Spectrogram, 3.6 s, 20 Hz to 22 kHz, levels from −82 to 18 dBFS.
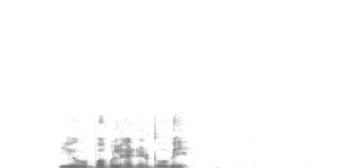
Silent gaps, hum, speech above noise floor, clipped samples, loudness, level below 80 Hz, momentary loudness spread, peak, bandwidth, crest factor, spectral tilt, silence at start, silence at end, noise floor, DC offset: none; none; 49 dB; under 0.1%; -34 LUFS; -58 dBFS; 9 LU; -16 dBFS; 7.6 kHz; 22 dB; -7 dB/octave; 0.6 s; 1.75 s; -82 dBFS; under 0.1%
